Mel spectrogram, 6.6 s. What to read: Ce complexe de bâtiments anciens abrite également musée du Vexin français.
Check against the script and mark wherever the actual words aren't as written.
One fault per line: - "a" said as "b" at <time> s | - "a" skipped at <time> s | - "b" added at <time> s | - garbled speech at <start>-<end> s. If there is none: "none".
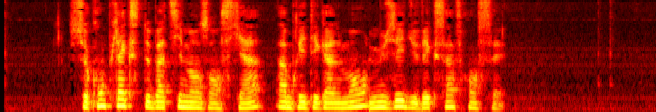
none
